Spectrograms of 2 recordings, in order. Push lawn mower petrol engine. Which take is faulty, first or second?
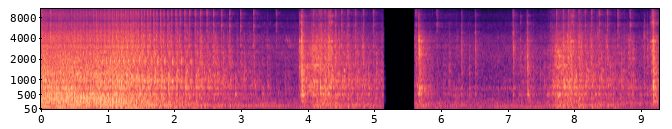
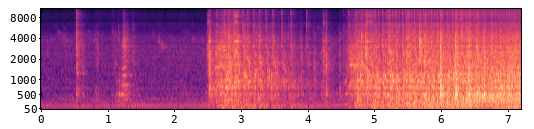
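first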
